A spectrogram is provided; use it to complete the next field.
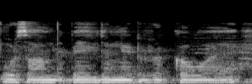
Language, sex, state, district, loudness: Hindi, male, Uttar Pradesh, Shamli, -15 LUFS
